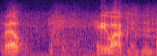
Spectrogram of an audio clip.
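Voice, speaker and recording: Deep, forceful American army major. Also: male voice, animated, normal speed, dull audio, full character voice. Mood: grave, concerned. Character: grave, protective male army major. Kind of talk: old-time radio drama acting. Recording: vintage radio recording with hiss.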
